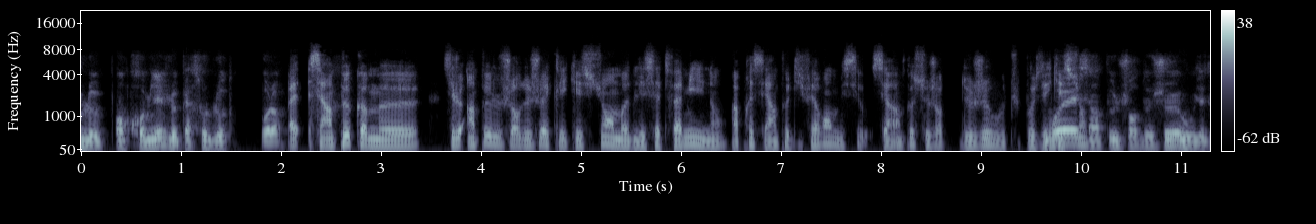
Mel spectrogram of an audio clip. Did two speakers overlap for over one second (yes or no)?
no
